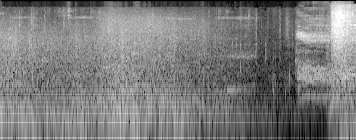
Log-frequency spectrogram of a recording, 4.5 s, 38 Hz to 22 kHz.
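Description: Fire pillars erupt in Dark Souls 3 as a sustained, loud, roaring rumble with a broad whooshing body that dips briefly, then surges back with a fresh burst near the end.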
